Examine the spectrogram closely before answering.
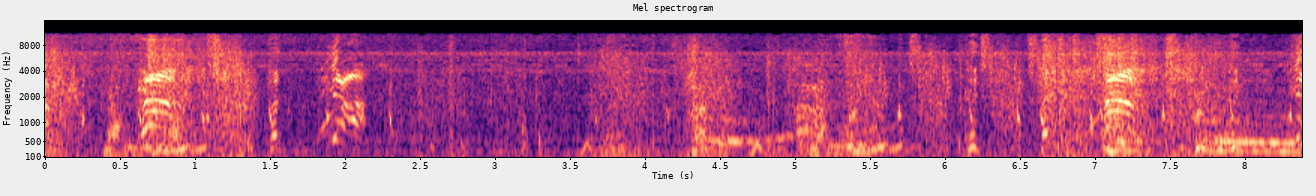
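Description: Weapon blows thud and clash in a fight.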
